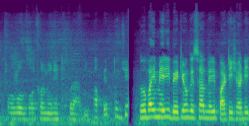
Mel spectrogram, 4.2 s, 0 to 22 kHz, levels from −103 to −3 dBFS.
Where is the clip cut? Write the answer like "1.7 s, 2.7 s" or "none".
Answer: 2.2 s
